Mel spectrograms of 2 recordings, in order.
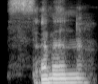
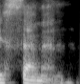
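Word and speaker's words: Semon: It looks like Sermon, except there's no R, so Semin.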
